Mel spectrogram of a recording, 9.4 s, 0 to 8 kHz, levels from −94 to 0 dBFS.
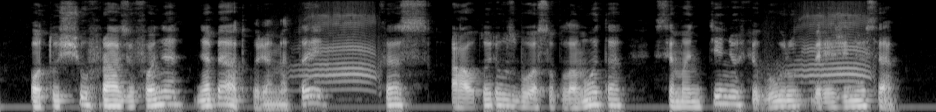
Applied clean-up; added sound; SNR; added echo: none; Meow; 18 dB; none.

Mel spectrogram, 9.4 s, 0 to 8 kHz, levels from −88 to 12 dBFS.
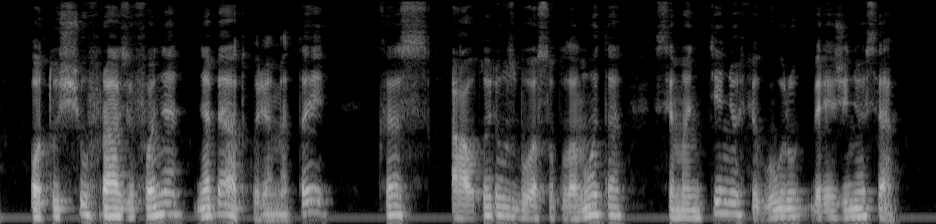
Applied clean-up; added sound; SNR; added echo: none; none; none; none.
